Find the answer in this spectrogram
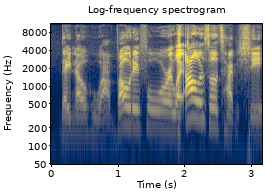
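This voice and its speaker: A woman with a Mississippi accent, bright, sharp and animated in tone. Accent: Mississippi accent, noticeable. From US South, Mississippi. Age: 30s. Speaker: book podcaster. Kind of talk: casual chat.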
